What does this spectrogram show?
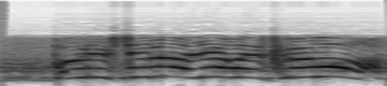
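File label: Russian left wing mood high, speech; War Thunder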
